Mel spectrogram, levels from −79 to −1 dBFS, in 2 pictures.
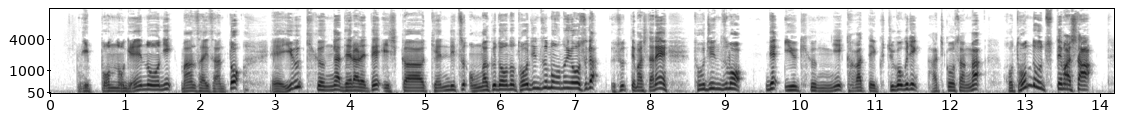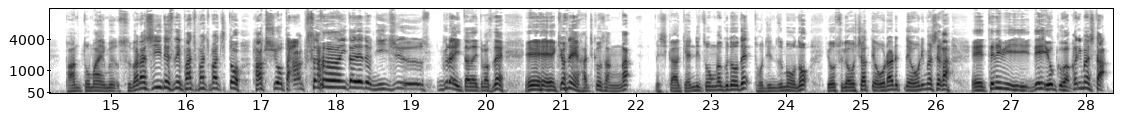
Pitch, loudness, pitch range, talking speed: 170 Hz, -15 LUFS, 130-215 Hz, 380 characters per minute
